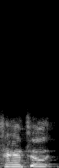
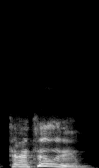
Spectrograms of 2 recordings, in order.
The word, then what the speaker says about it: tantalum: a maturity to use and it pronounced this right it's called tanto tantalum it's a material called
